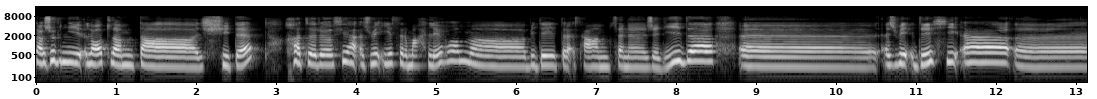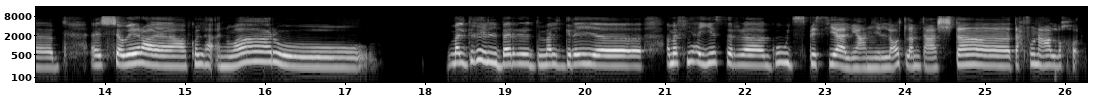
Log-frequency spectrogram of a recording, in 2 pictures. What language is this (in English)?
Tunisian Arabic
